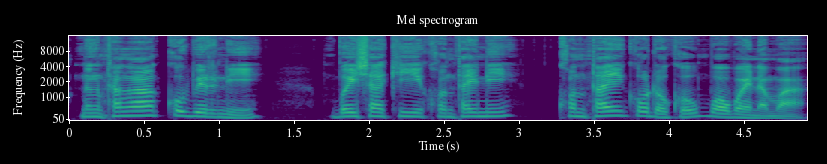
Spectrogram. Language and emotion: Bodo, neutral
